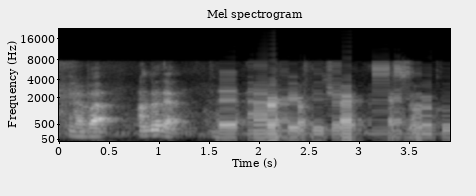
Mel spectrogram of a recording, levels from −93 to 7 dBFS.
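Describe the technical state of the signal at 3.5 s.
Robotic sound from repeated short buffers runs from 1.57 s to the end of the clip at 3.92 s. Most of the audio there is likely short chunks of about 10.7 ms repeated while real speech is skipped, imposing a rigid, metallic 93.8 Hz buzz.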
